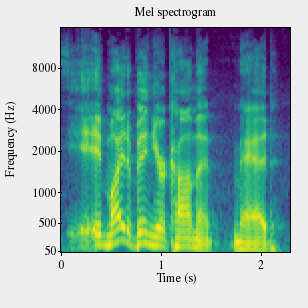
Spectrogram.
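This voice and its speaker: A man with a deep radio-style voice and an American accent, hosting a casual livestream and thinking out loud as he searches for words. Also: big pitch swings, unhurried. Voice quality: turns nasal when singing high.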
